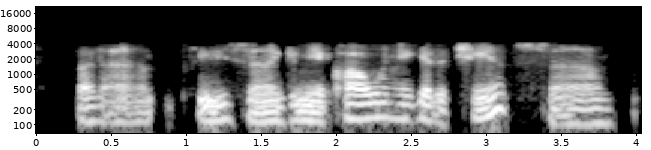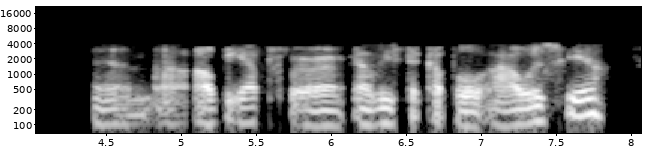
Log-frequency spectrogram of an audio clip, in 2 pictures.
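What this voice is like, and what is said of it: Congested, sick-sounding voice. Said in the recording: “You can probably tell in my voice I get a little bit of a cold”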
